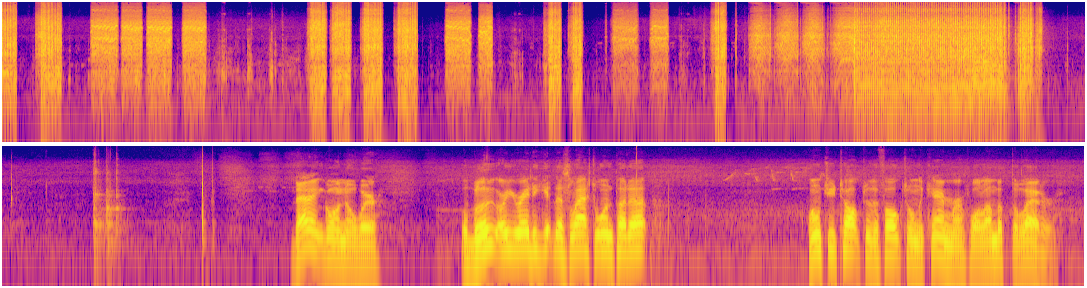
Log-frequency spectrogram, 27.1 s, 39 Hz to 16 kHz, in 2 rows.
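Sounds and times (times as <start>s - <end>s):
cordless drill drilling into wood: 0.0s - 2.6s, 3.8s - 6.2s, 6.8s - 13.0s.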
